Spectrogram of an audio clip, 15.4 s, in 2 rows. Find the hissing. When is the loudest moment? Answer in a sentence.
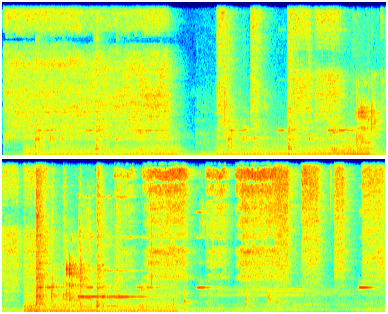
The loudest moment of the hissing is at 9 seconds.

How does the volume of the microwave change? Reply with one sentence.
The volume of the microwave goes up, then down.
